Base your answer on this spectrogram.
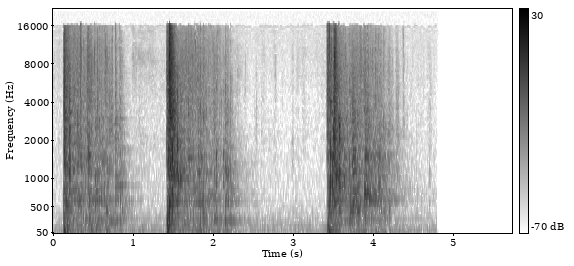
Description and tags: clanging a bag of aluminum cans
clang, can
